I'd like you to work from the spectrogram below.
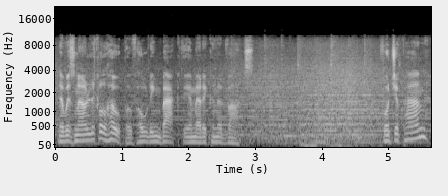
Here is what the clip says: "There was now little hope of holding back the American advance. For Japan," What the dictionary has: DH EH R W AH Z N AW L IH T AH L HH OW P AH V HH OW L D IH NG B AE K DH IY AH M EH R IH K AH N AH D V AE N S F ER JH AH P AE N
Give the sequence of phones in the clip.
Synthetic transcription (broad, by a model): DH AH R W AH Z N AW L IH T L HH OW P AH V HH OW L D IH NG B AE K DH IY AH M EH R IH K AH N AH D V AE N S F ER JH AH P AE N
